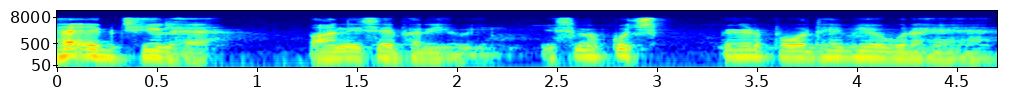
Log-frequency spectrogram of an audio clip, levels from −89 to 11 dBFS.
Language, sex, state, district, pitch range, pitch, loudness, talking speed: Hindi, female, Uttar Pradesh, Muzaffarnagar, 105-130 Hz, 115 Hz, -26 LUFS, 205 wpm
